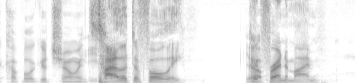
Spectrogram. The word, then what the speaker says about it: Toffoli: Toffoli's guacamole. Toffoli's Toffoli's By the way, guacamole. Toffoli does rhyme with guacamole, Yeah, it Scotty.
